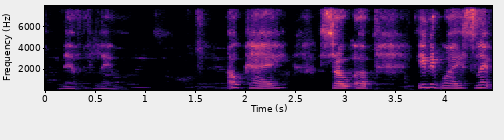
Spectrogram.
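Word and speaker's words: Nephilim: love everybody lenita Bryant neim nephlim pronounced nef liim okay so uh anyways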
